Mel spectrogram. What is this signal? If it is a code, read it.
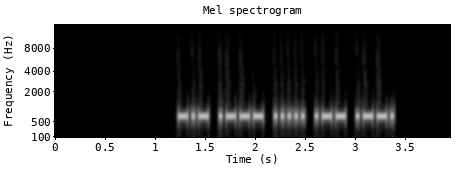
Morse code, heard as a keyed tone, about 36 wpm, 700 Hz. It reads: KJ5WP
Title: USA Call Signs - 5 Characters - 2x Character Spacing - 35wpm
